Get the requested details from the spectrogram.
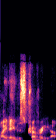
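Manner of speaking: put-on low Western drawl. Speaker recalls answering suitors' calls for her aunties in a fake deep Western voice. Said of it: "fake a voice, like a Western voice. So it would get deep".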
